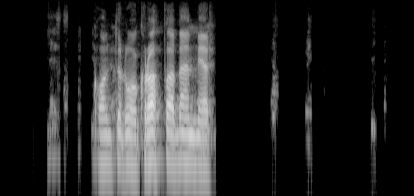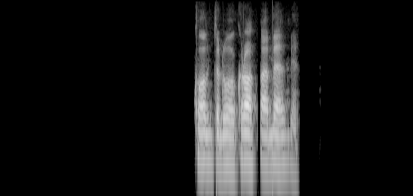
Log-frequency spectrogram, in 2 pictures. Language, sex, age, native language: Icelandic, male, 60-69, Icelandic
